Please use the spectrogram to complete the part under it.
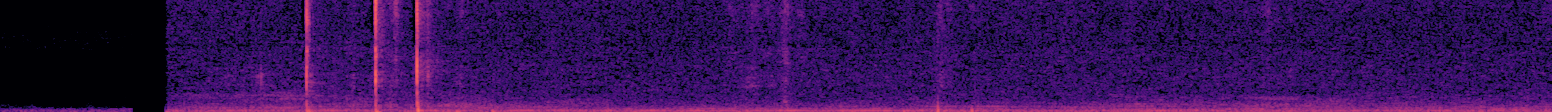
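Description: A brush scrapes and pats powder in a tray.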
